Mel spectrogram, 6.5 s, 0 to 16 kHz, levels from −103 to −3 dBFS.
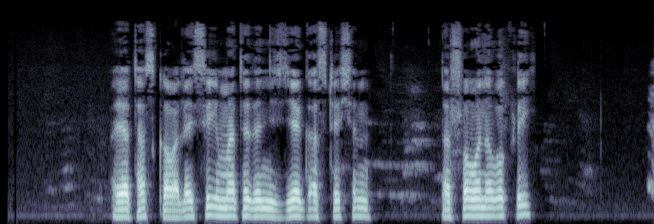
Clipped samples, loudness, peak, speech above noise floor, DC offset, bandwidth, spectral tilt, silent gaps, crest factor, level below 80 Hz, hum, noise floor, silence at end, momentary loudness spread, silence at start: under 0.1%; -21 LUFS; -4 dBFS; 50 dB; under 0.1%; 11 kHz; -6 dB/octave; none; 20 dB; -68 dBFS; none; -70 dBFS; 0 s; 9 LU; 1.1 s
